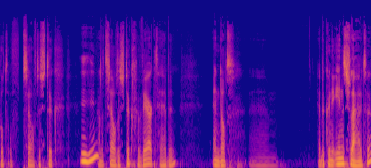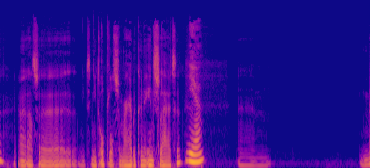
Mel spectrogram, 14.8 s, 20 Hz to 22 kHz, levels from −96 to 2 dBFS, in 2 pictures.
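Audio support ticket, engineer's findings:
Damaged data in compressed stream, 7.69–7.80 s, right after "hebben kunnen insluiten". Short glitch, about 0.1 s. Corrupt bytes in the encoded stream; decoder misreads frames there, loses sync, resumes at next valid frame header. Probable component: transport or file storage upstream of decoder.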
